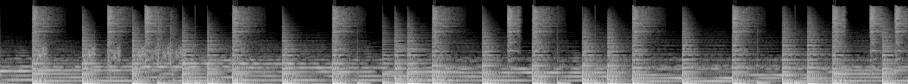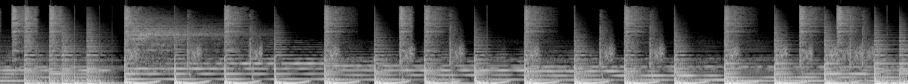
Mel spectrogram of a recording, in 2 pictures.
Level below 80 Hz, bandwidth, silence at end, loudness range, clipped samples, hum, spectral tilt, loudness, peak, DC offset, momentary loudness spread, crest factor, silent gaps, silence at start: -18 dBFS; 17.5 kHz; 0 s; 3 LU; 0.1%; none; -4.5 dB/octave; -15 LUFS; 0 dBFS; 10%; 5 LU; 14 dB; none; 0 s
